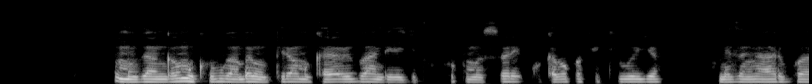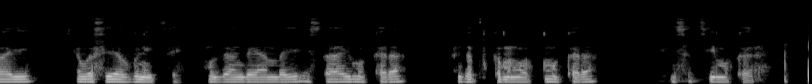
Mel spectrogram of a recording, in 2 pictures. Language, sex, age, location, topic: Kinyarwanda, male, 18-24, Kigali, health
